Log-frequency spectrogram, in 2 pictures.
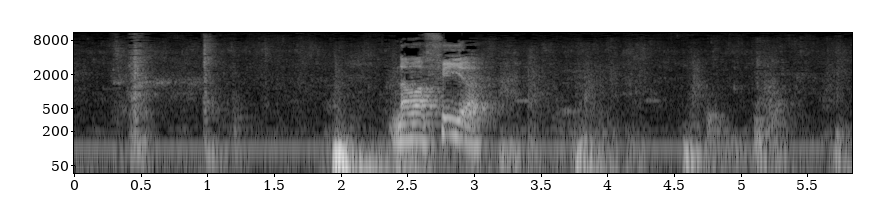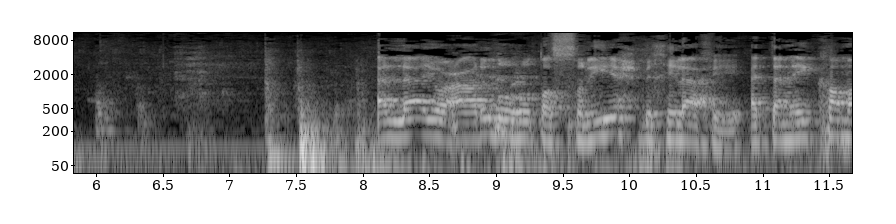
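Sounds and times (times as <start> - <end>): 
low steady hum: 0.0 - 11.6
speech: 2.4 - 3.2, 8.2 - 11.6
knocking on a door: 7.3 - 8.1.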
